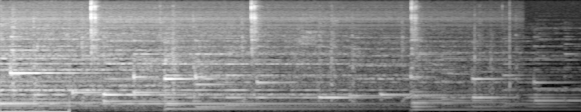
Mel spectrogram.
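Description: A homemade mechanical clock ticks at a steady pace of about one tick per second, its crisp clicks sitting over a soft, sustained musical tone, with no one talking.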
